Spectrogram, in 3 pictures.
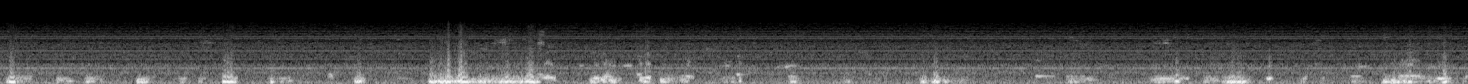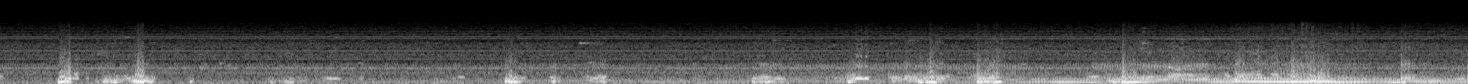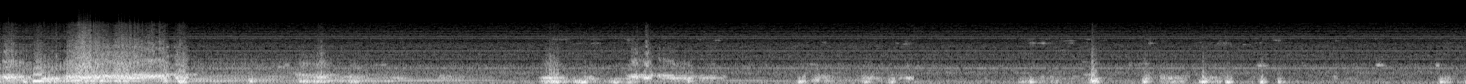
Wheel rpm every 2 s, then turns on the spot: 0, 0, 0, 0, 0, 0, 0, 0, 0, 0, 0, 0, 0, 0, 0, 0, 0, 0, 0, 0, 0, 0.
none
